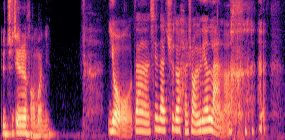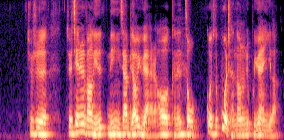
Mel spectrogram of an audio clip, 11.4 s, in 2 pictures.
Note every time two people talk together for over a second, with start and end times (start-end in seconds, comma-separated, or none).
none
